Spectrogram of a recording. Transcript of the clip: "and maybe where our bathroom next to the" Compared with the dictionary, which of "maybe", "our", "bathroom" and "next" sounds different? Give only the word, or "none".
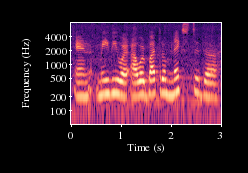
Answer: bathroom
